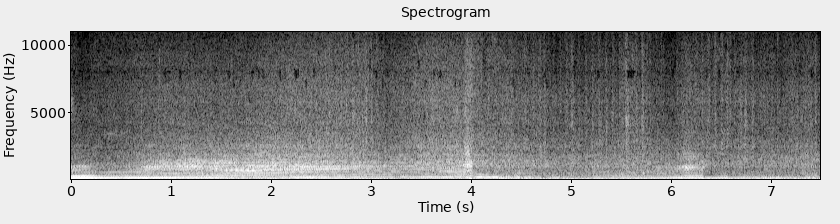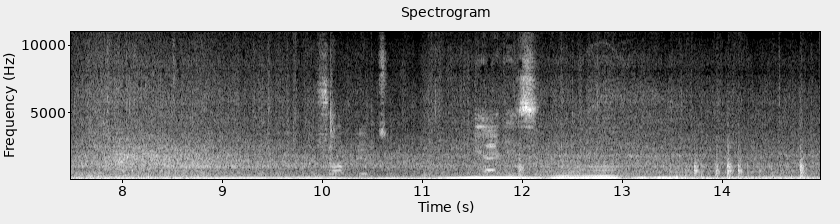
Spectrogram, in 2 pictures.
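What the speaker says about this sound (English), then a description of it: "they can just hear how this car sounds in the corners" Opel Corsa OPC hot hatch engine heard from inside while cornering, a steady droning hum that rises and falls gently with throttle, with a brief dip and swell mid-way and faint clicks, people talking quietly over it.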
